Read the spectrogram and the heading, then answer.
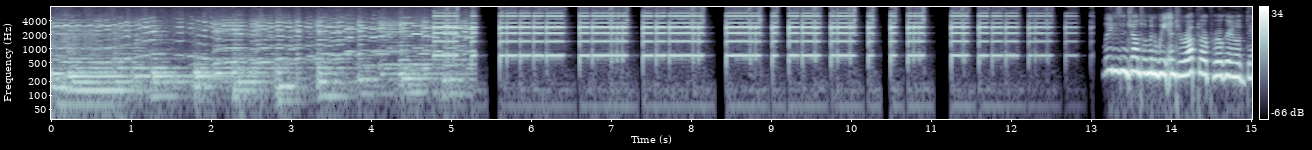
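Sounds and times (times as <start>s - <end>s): buzzy electronic beeps: 4.8s - 5.3s.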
